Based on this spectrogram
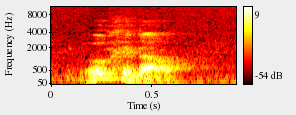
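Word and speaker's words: Uigeadail: Okadal.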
